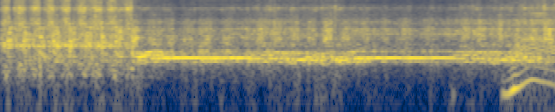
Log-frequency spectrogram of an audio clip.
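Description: A model train running in a showcase with its top off, suspended over the track so the wheels spin freely, gives a steady, loud mechanical whir and buzz with a sustained hum, and a short tone rises near the end.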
